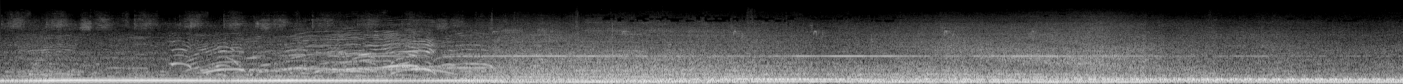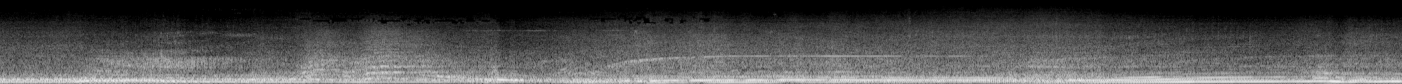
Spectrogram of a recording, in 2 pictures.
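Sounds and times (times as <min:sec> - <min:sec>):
car engine at low revs: 0:00.0 - 0:28.0
engine revving: 0:00.0 - 0:28.0.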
